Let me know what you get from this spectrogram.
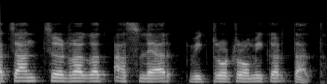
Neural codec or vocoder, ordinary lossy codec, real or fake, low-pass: codec, 16 kHz in and 24 kHz out, 1 kbps, XY-Tokenizer; none; fake; 7.2 kHz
